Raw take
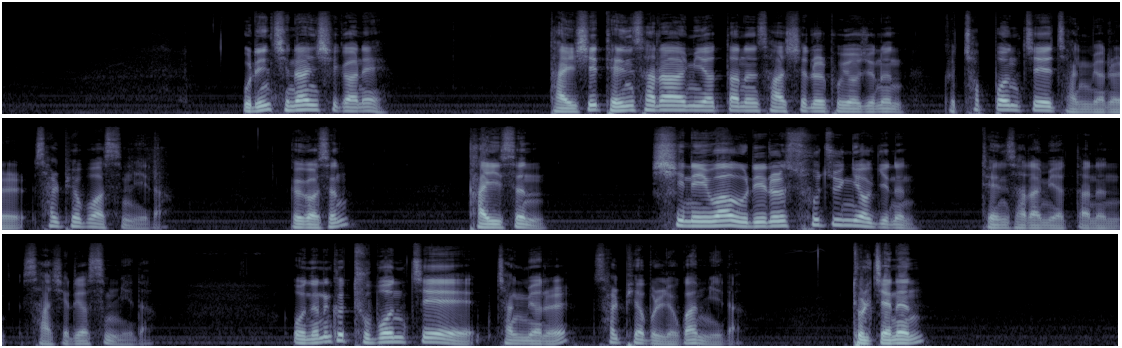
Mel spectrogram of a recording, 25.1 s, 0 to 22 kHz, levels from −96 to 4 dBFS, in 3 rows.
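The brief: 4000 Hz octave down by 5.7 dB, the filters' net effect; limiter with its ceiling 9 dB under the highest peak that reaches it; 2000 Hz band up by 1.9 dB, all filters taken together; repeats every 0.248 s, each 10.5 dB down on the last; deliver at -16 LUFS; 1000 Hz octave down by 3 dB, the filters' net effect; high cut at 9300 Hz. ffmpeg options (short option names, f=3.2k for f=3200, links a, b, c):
-af "lowpass=9.3k,equalizer=f=1k:t=o:g=-6,equalizer=f=2k:t=o:g=6.5,equalizer=f=4k:t=o:g=-8,alimiter=level_in=1dB:limit=-24dB:level=0:latency=1,volume=-1dB,aecho=1:1:248|496|744:0.299|0.0896|0.0269,volume=21.5dB"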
